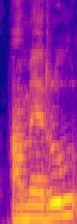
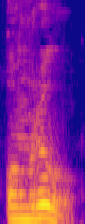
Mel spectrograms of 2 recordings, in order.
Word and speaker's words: Ameru: Similarly, this word is Ameru, not Omru.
